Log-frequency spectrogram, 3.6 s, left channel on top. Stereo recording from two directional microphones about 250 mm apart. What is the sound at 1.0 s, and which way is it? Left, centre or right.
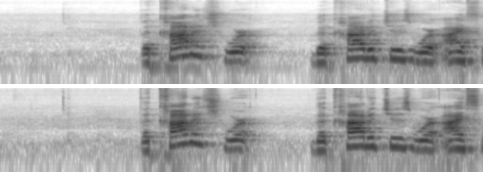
Speech, right.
